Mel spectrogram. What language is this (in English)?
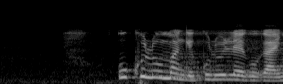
South Ndebele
